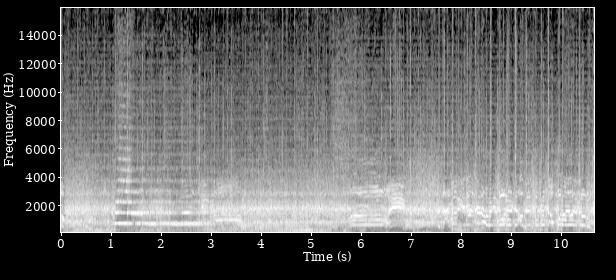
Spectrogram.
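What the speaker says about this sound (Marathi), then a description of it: "आता आपण ट्रॅकवर थांबलो आणि ट्रेन आलेली आहे" A train rumbles past close by near Khopoli, wheels clattering on the rails, with horn-like tonal blasts and people talking over the loud rolling noise.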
